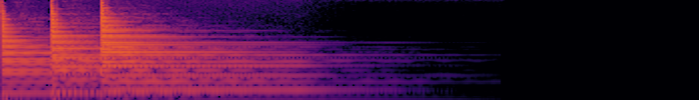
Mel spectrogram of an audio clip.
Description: Gbm Chord
Listen to Gbm strummed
